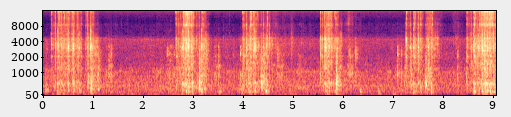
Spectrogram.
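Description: Sewing machine stitching a zipper onto a half-moon zip pouch without a zipper foot, running in several short bursts of close mechanical whirring with pauses between them.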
